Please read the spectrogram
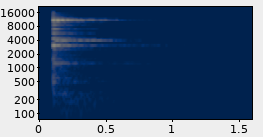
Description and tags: Nail Drop 005
Iron Nail dropped on Metal Stage weights... Earthworks Mic... Eq/Comp/Reverb
metal, Foley, theatre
